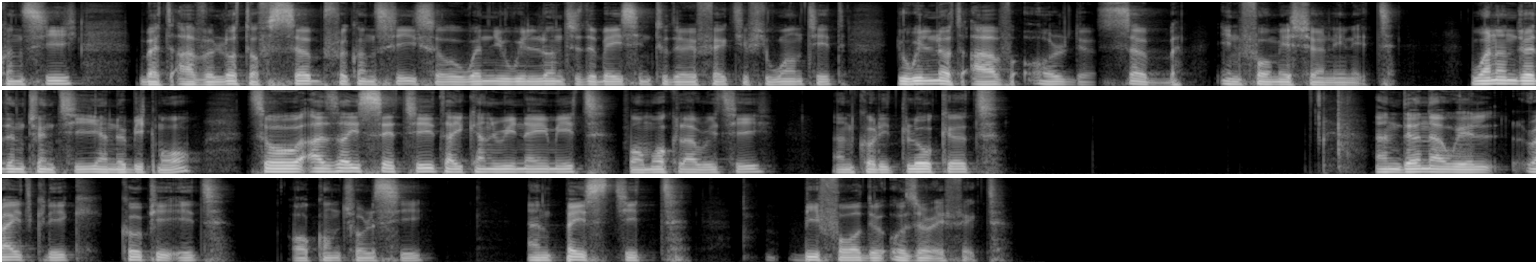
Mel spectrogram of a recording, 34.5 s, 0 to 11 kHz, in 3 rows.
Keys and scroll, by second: 18.6-21.2 typing, 21.5 Return.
